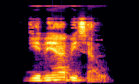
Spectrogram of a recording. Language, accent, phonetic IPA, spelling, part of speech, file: Catalan, Valencia, [ɡiˈne.a biˈsaw], Guinea Bissau, proper noun, LL-Q7026 (cat)-Guinea Bissau.wav
- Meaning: Guinea-Bissau (a country in West Africa)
